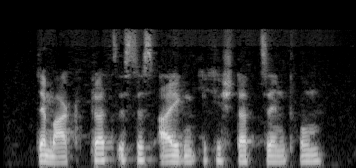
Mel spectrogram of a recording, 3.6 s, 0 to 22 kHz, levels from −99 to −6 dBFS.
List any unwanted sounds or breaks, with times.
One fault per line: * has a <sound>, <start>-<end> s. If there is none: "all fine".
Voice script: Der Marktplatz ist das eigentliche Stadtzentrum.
all fine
